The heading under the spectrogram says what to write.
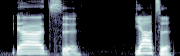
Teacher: The first tone is a high-level tone.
